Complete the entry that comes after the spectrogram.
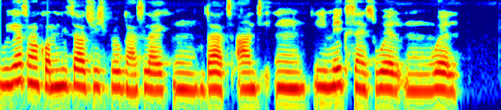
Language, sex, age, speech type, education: Nigerian Pidgin, female, 15-29, spontaneous, tertiary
